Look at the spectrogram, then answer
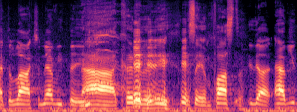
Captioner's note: chuckles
